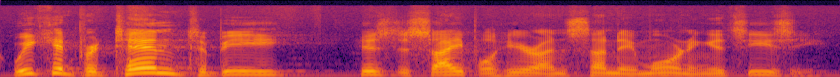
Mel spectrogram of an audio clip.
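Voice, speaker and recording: Male pastor, emphatic sermon, lively pitch, long echo of a church sanctuary. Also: normal speed. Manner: emphatic preaching that swells in volume, then drops to soft.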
